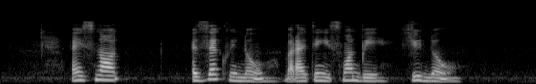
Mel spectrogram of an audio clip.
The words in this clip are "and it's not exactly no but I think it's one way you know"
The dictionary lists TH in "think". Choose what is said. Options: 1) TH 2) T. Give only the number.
2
